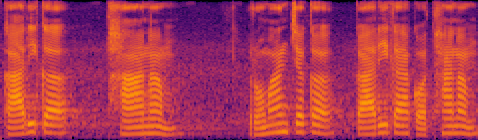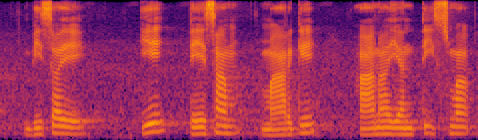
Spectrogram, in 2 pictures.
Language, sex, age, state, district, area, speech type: Sanskrit, male, 18-30, Odisha, Balangir, rural, spontaneous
